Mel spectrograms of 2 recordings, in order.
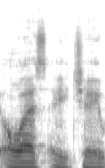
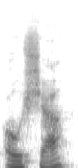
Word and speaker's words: OSHA: Canada most European countries Osia so we don't say oh Sh a we say OSHA and OSHA is Occupational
